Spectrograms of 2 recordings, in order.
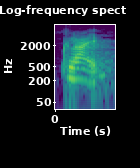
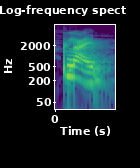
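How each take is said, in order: First: The final b sound is silent. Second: The final b sound is silent.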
